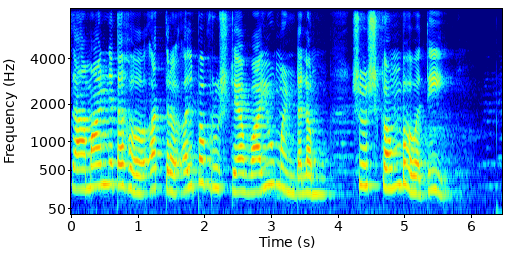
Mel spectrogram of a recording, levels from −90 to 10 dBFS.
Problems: none marked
